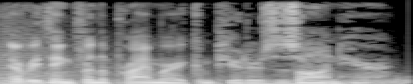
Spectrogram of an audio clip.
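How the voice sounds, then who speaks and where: An actor playing a calm, principled, resolute heroic knight in a video game, earnest and firm, with music behind. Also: male voice, deep voice, rapid-fire, lightly acted.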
